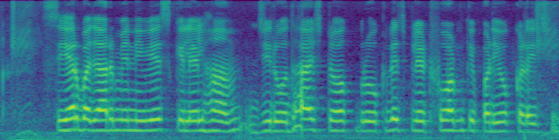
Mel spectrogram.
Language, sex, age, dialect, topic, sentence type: Magahi, male, 18-24, Western, banking, statement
